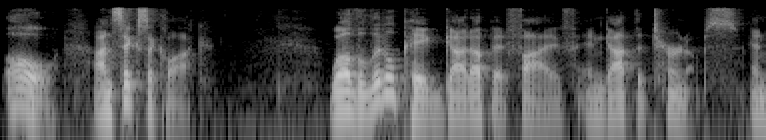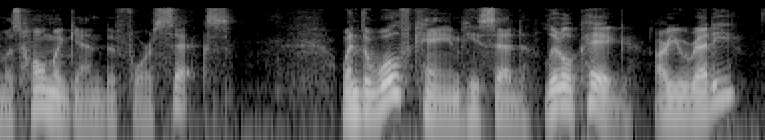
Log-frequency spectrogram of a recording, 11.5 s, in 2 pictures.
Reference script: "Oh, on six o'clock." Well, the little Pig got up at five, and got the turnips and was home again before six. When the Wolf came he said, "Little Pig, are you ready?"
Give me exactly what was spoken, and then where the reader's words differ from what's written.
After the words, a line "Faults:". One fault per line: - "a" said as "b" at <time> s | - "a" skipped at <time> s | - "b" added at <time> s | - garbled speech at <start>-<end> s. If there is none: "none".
"Oh, on six o'clock." Well, the little Pig got up at five, and got the turnips and was home again before six. When the Wolf came he said, "Little Pig, are you ready?"
Faults:
none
